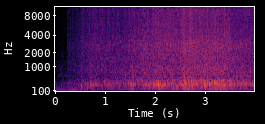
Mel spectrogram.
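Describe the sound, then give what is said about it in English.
A healthy coral reef crackles through an underwater microphone, a dense, steady fizz like static or frying bacon that swells slightly louder partway through. “When we listen with a special underwater microphone, we hear all sorts of weird and wonderful noises on a healthy reef. So first you'll hear this sort of background crackle. It sounds a bit like radio static or like bacon frying in a pan.”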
